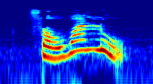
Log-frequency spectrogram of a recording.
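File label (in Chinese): "走弯路", Mandarin Chinese; chinese-flashcards; hsk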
